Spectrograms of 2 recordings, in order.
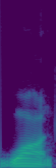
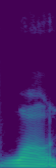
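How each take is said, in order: First: The word rhymes with 'want', with an ah vowel. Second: The word rhymes with 'won't', with an oh vowel. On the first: "I pronounce W O N T, want" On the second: "instead of won't"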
